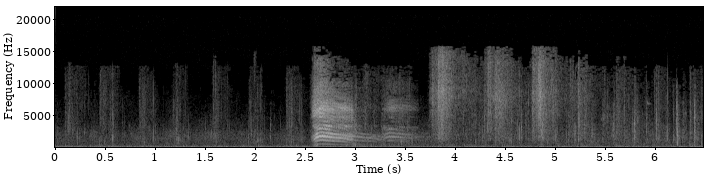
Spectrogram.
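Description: Disturbed crows caw loudly in a harsh burst in the Dead by Daylight video game, followed by fainter flapping and calls over a steady low ambient rumble.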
